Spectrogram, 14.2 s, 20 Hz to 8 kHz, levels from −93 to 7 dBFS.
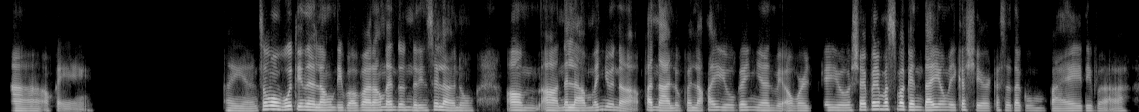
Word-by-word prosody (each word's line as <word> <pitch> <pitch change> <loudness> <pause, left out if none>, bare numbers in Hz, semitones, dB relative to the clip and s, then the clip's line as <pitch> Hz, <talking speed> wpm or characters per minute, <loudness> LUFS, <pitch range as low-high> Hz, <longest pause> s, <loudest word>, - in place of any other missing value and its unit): Ah, 155 -2 -2
okey. 140 +4 -10 1.7
Ayan. 155 -3 -5
So, 245 - +6
mabuti 240 -2 +6
na 215 -2 +4
lang 190 0 +3
di 185 -1 -4
ba 170 0 +1
parang 185 0 +4
nandun 200 0 0
rin 180 -1 -3
sila 200 -3 +2
nung, 170 -1 -6 0.4
uhm, 180 -2 +2
ah, 180 -1 +4
nalaman 180 +1 +1
niyo 215 -3 -3
na 165 -4 -1
panalo 175 -3 +2
pala 175 -1 -2
kayo 190 -2 -4
ganyan, 190 -3 -3
may 160 - -6
award 165 0 -4 0.2
kayo. 185 -1 -2
Siyempre 215 +5 +3
mas 245 0 +1
maganda 205 -5 +4
yung 200 0 -1
may 190 - -3
ka-share 180 -5 -4
ka - - -9
sa 180 0 -8
tagumpay 165 -2 -5
di 165 0 -8
ba? 155 +1 -8
180 Hz, 155 wpm, -22 LUFS, 170-195 Hz, 1.7 s, So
